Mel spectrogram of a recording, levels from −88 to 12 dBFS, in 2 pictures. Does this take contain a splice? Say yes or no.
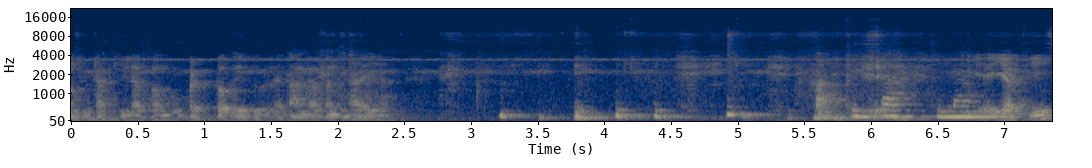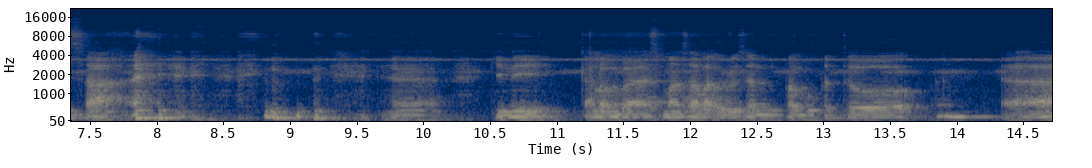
no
